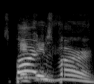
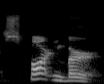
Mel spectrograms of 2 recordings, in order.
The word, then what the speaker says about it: Spartanburg: yeah where we're at spartansburg spartansburg south carolina what well you got the first thing you got to do is learn how to say it spartanburg whatever you southerners all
